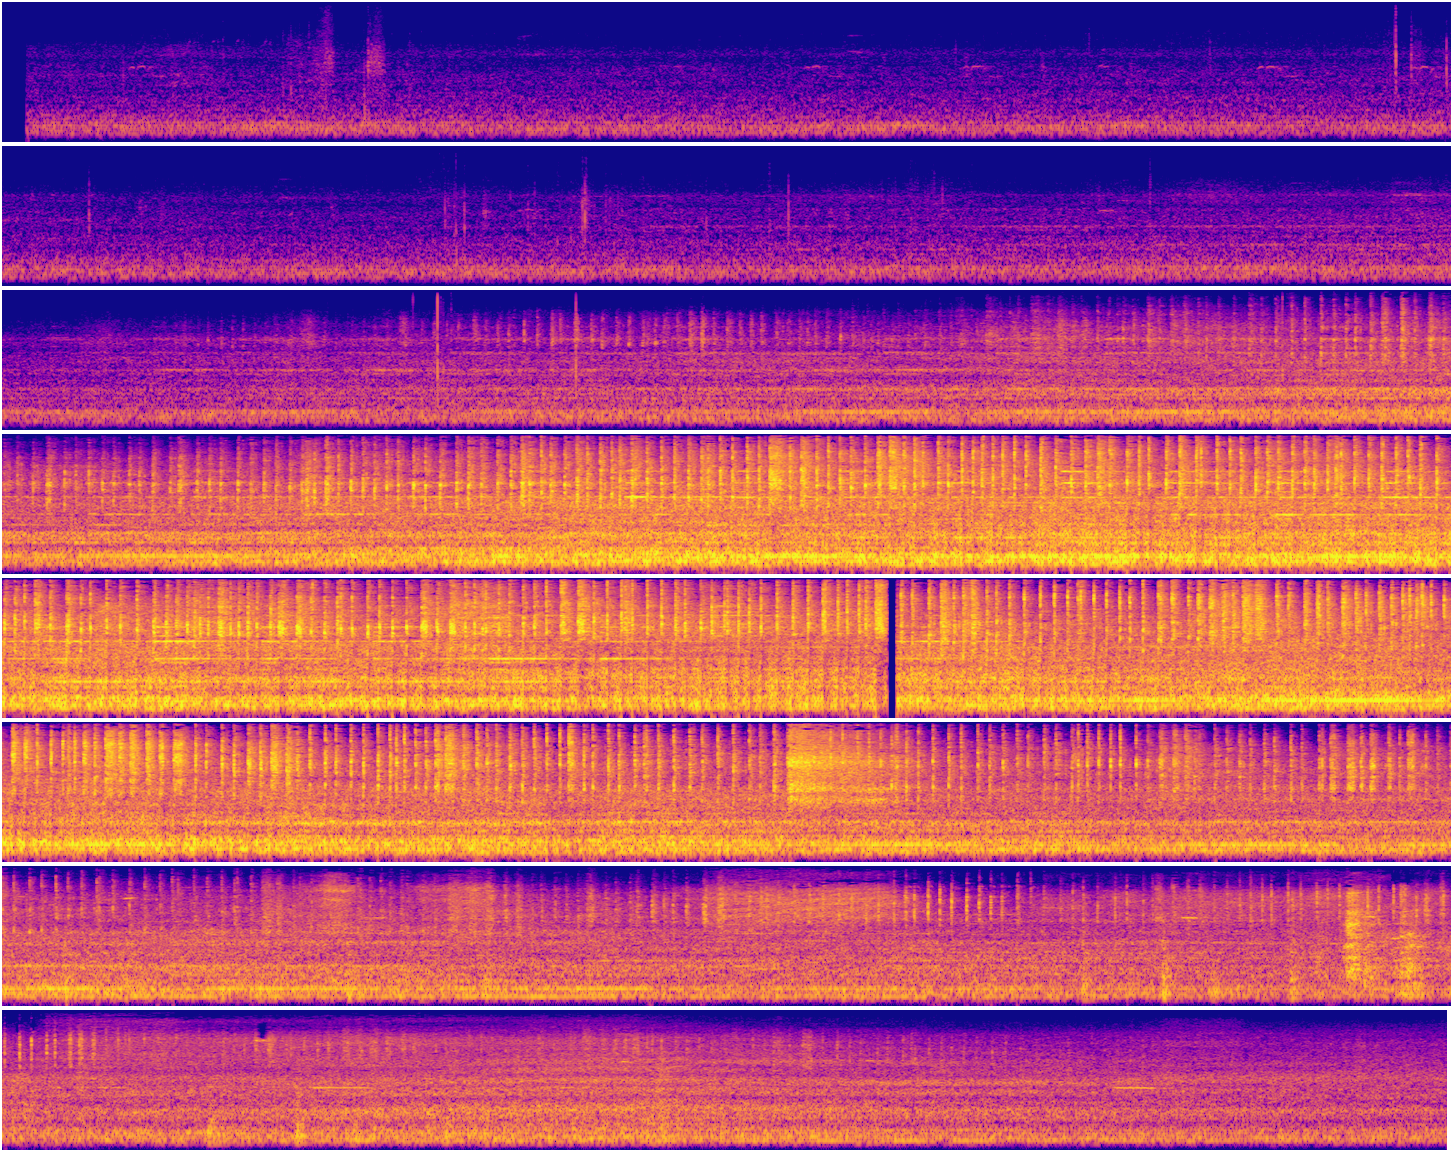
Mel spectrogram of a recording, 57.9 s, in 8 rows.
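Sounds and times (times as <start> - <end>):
train whining tones: 10.2 - 57.9
train wheels rattling: 13.9 - 56.4.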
